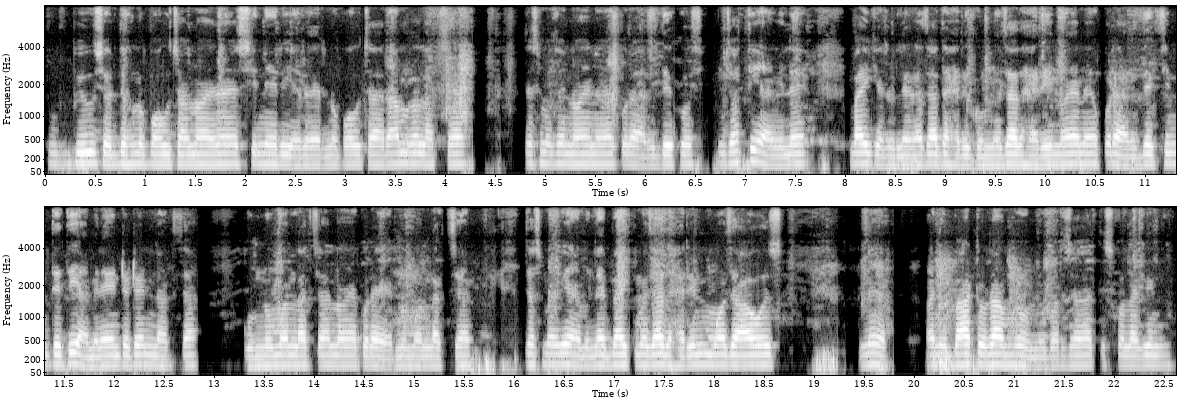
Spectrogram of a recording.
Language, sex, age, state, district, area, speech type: Nepali, male, 18-30, West Bengal, Jalpaiguri, rural, spontaneous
